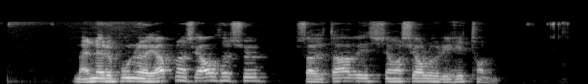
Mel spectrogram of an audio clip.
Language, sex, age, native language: Icelandic, male, 50-59, Icelandic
